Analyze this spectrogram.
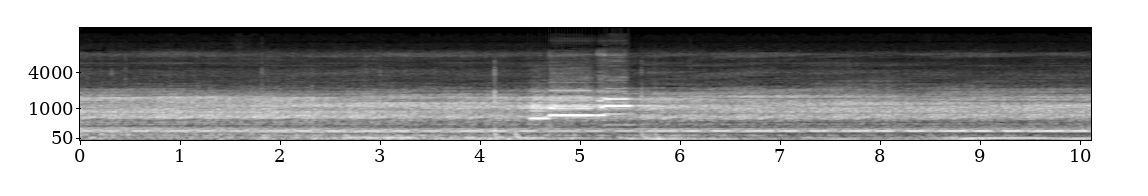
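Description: Model GWR AEC diesel railcar with a YouChoos sound decoder, its recorded diesel engine running steadily through the onboard speaker. About halfway through it sounds a brief two-tone horn, a lower note then a higher one.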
